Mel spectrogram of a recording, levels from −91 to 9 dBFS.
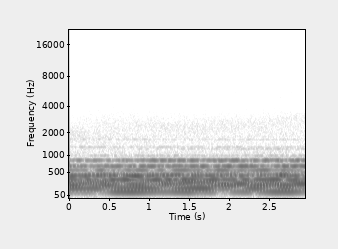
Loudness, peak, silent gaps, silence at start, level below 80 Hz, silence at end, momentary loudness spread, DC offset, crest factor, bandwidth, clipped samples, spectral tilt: -33 LUFS; -20 dBFS; none; 0 s; -74 dBFS; 0 s; 2 LU; under 0.1%; 12 dB; 3.3 kHz; under 0.1%; -13 dB/octave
